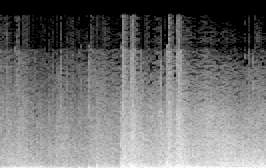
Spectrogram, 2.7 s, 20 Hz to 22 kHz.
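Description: Big naval guns from a 1905 Adriatic pre-dreadnought battle in Ultimate Admiral: Dreadnoughts thunder in a couple of heavy, overlapping booms that follow a steady rumble of continuous battle noise.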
